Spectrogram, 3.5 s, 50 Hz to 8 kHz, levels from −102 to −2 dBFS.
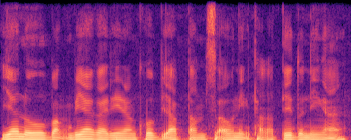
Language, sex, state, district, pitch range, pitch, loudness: Garo, male, Meghalaya, South Garo Hills, 105-120 Hz, 110 Hz, -14 LUFS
